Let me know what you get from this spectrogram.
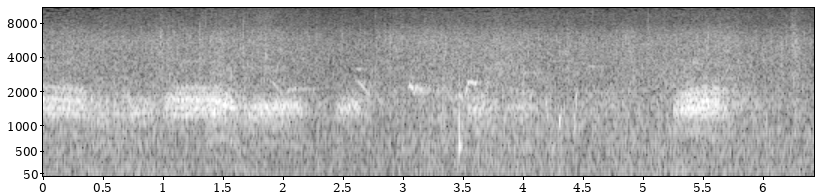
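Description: Birds calling: a run of short harsh calls, four in the first three seconds and another near the end, with a few faint thin chirps between them.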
